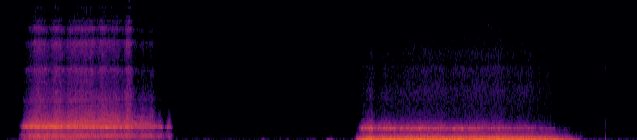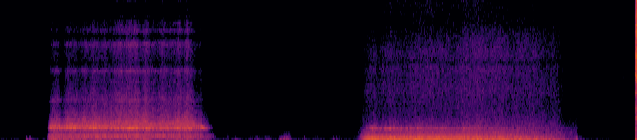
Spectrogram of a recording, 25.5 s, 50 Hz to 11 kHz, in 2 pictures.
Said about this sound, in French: Ça consiste à inspirer pendant 3 secondes, à retenir sa respiration pendant 3 secondes et à expirer pendant 3 secondes. Tu vas donc inspirer par le nez et expirer par la bouche.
